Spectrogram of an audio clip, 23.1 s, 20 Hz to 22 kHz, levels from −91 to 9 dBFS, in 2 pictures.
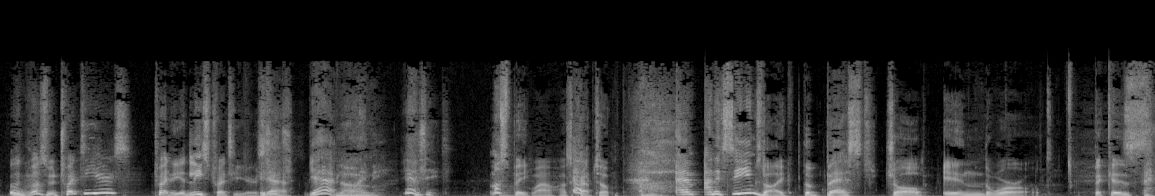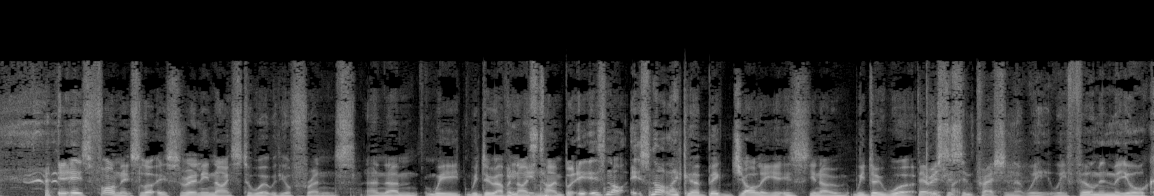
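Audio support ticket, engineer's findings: No faults found in this audio; nothing to report for the ticket.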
